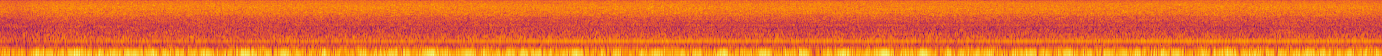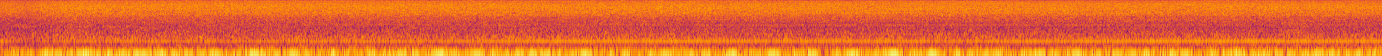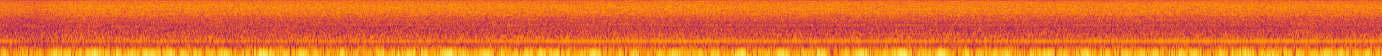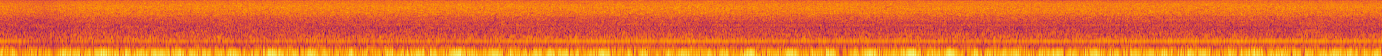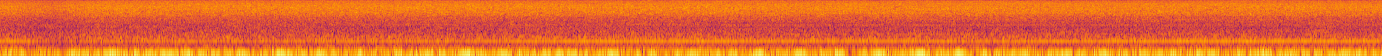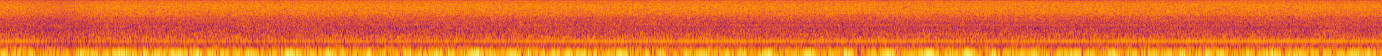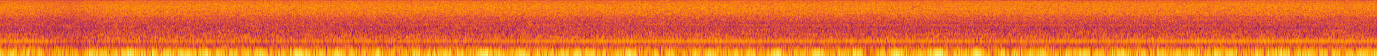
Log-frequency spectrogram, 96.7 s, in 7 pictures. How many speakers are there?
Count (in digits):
0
